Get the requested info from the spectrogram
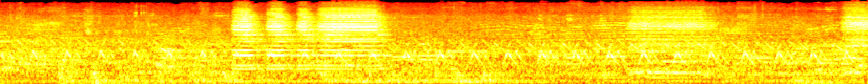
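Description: Electronic siren and alarm-style novelty sounds from the Shriners' small parade mini cars: a quick train of short repeating chirps, with a louder, brighter horn-like blare about two seconds in and a shorter one near five seconds.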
